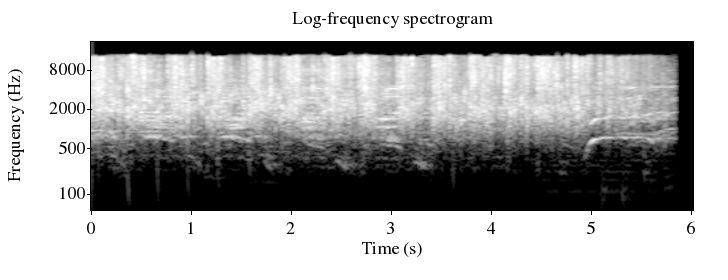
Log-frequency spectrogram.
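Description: Studio audience applauding, a dense steady clatter of many hands, with voices calling out over the clapping; it cuts off abruptly near the end.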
